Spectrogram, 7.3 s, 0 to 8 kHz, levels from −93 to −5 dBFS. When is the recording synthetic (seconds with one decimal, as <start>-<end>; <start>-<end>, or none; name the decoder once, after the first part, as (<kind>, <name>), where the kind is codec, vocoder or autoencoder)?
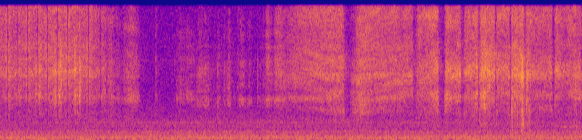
none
